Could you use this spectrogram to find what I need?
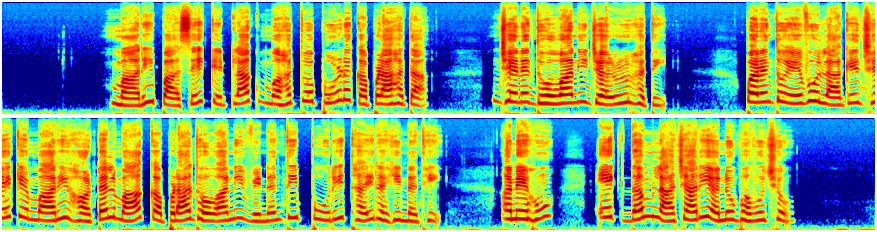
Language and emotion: Gujarati, sad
